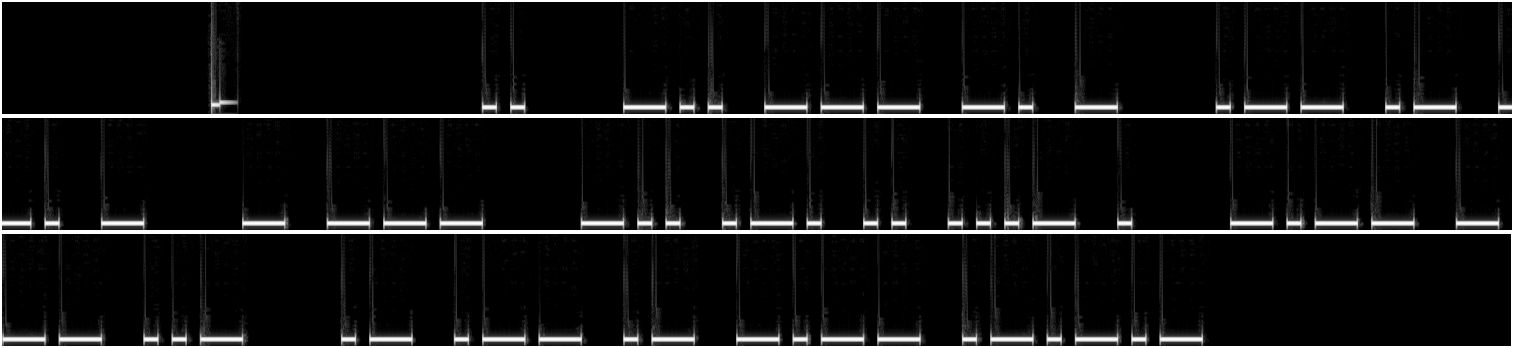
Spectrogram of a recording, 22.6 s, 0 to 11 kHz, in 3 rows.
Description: Morse code, heard as a keyed tone, about 17 wpm, 700 Hz. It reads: I DONT WANT TO DRIVE YOU AWAY.
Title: Sentences from Top 1000 Words - Review Part 2 - 17wpm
